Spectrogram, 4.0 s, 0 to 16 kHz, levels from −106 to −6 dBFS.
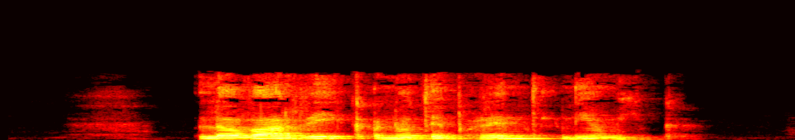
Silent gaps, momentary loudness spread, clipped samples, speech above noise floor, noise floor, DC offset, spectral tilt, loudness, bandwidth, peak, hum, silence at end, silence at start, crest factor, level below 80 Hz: none; 11 LU; under 0.1%; 57 dB; -75 dBFS; under 0.1%; -7.5 dB/octave; -19 LUFS; 7.8 kHz; -2 dBFS; none; 0.8 s; 1 s; 18 dB; -60 dBFS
